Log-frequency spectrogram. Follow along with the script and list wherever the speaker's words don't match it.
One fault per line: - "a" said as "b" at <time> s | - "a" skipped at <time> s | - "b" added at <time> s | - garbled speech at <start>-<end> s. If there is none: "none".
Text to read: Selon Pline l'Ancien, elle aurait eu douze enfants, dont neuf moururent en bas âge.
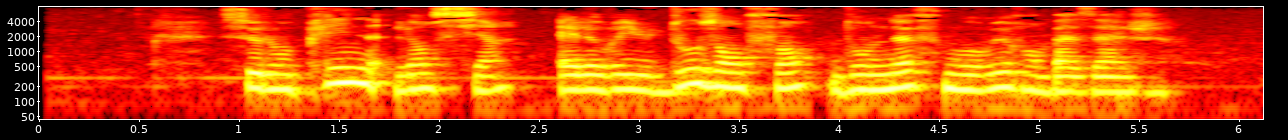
none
